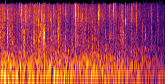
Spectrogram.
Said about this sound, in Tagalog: Umapoy ang buong bahay.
